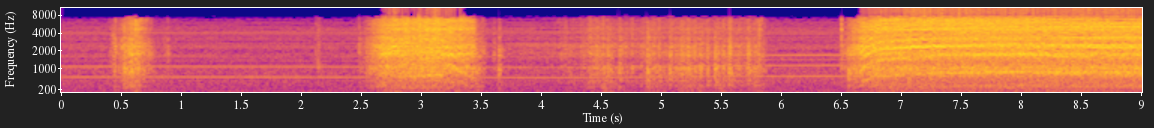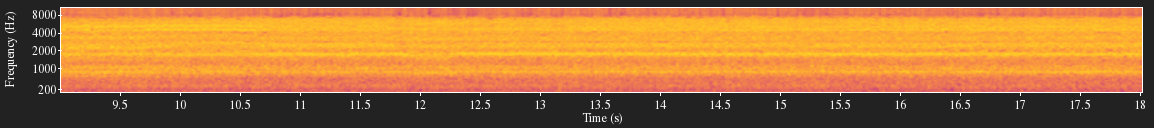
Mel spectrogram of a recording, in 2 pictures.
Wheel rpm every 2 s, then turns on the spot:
0, 60, 10, 130, 220, 230, 230, 230, 240.
2-6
